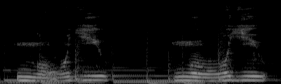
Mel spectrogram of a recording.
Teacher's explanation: Ngo, rising tone, you, mid-tone.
